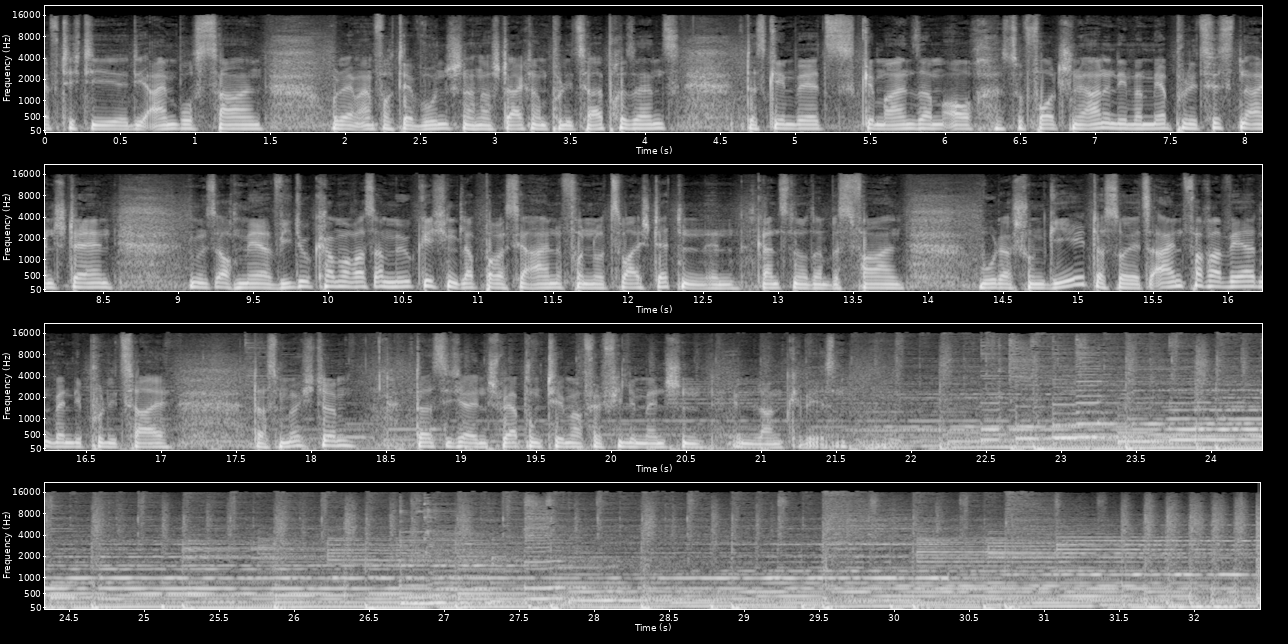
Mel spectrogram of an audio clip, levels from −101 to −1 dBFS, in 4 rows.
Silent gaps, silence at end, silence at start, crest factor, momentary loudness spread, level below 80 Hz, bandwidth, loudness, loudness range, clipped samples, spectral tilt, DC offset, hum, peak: none; 0 s; 0 s; 16 dB; 4 LU; -28 dBFS; 17 kHz; -18 LUFS; 1 LU; under 0.1%; -5.5 dB/octave; under 0.1%; none; -2 dBFS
